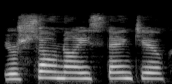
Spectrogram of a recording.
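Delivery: high, sugary thank-yous; laying on the gratitude to the agent; gushing thanks. Retold or imitated. Speaker to the phone agent, gushing gratitude.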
